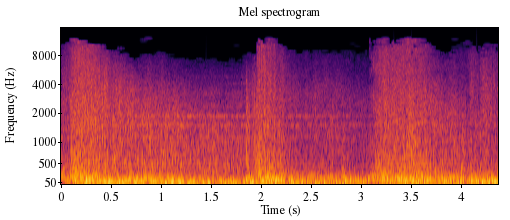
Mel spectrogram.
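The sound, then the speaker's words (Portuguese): A fireball exploding violently over the Tunguska forest in Siberia: a loud, continuous roaring rumble with fresh blasts swelling through it a couple of times. “Em minutos, a bola de fogo entrou na nossa atmosfera e explodiu com violência sobre a floresta de Tunguska, na Sibéria.”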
